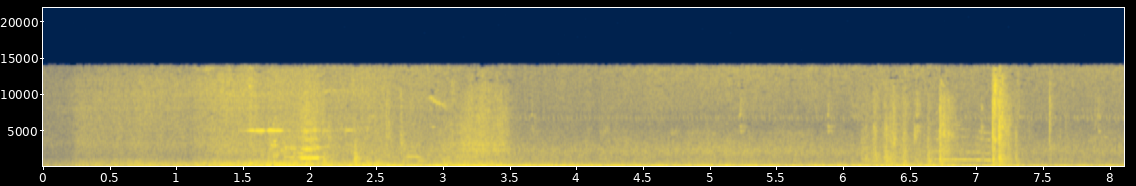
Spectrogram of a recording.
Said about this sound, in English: Now a yellow school bus, with a luggage rack on its curved roof, chugs along a road up the hills overlooking San Francisco.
